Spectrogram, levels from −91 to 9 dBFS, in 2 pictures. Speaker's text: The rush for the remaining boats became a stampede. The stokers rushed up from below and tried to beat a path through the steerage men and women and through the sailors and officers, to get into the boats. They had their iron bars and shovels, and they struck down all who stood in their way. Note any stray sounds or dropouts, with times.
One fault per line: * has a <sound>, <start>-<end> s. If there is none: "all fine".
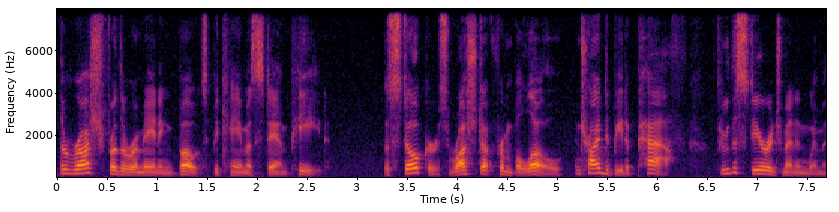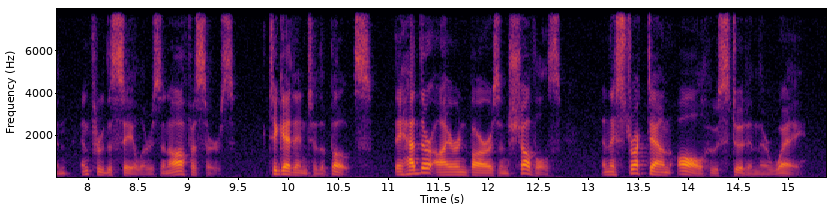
all fine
